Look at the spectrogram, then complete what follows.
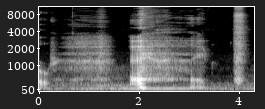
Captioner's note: yawn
